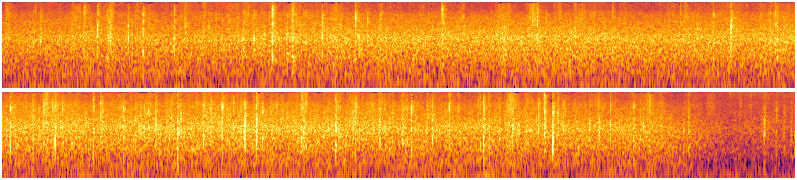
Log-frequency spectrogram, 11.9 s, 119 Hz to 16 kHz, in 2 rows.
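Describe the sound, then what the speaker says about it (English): Steady rain patters on a tent at night on the stormy Maine coast, a dense, even hiss of countless drops close overhead that holds throughout and eases slightly at the very end. "It's almost 6 o'clock, and it's started raining a little bit. I think you can hear it, maybe."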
